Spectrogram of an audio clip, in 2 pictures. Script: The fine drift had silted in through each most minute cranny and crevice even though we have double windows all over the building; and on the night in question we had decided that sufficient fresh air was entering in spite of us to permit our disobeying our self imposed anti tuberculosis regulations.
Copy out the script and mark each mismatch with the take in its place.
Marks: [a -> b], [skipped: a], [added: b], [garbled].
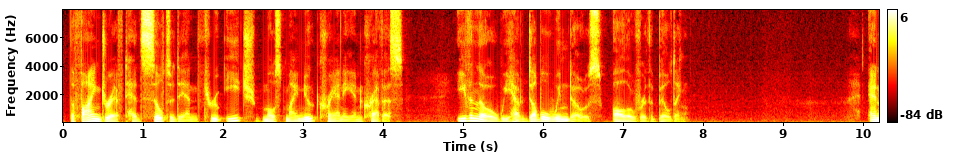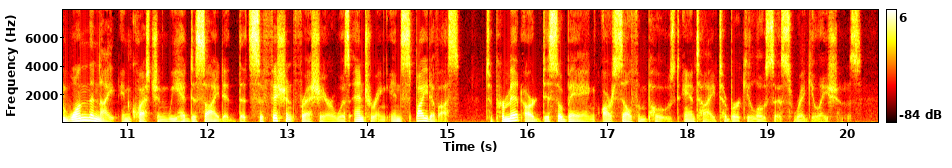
The fine drift had silted in through each most minute cranny and crevice even though we have double windows all over the building; and [on -> one] the night in question we had decided that sufficient fresh air was entering in spite of us to permit our disobeying our self imposed anti tuberculosis regulations.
